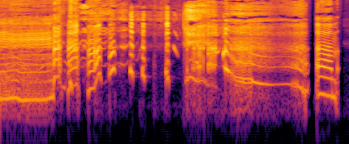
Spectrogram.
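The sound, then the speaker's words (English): A voice imitates a cartoon character's groan: a long, nasal, raspy drawn-out groan, then choppy vocal bursts, and a second sustained groan that slides lower in pitch before a final short grunt. “This is my Marge Simpson groan. Do it. Do it.”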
